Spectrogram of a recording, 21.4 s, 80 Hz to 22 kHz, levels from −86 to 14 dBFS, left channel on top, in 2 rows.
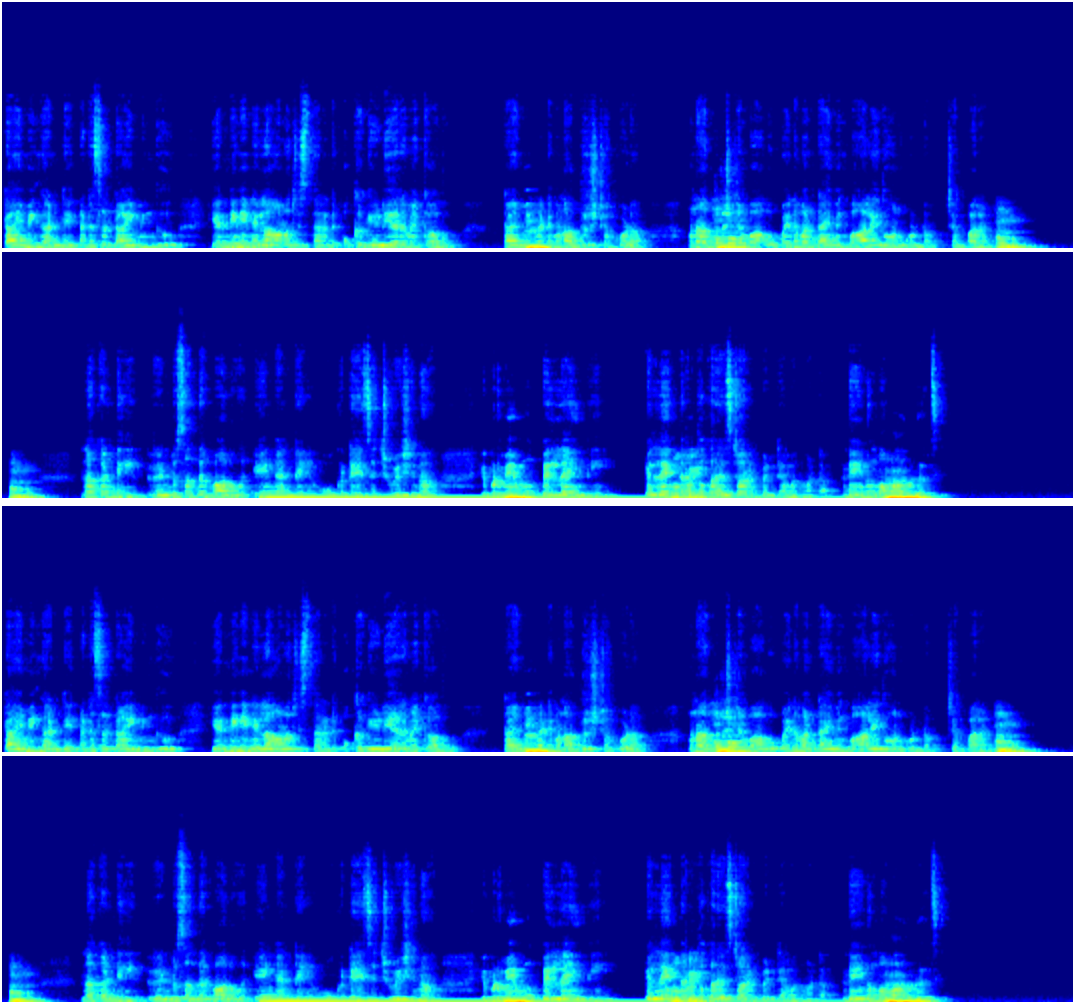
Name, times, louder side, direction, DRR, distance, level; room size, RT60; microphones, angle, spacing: voice 1, 0.0-1.8 2.1-4.5 5.0-6.4 6.9-10.0 11.5-16.8 17.1-20.0, equal, 25° left, 0 dB, 4.7 m, -35 dB
voice 2, 5.2-5.5 7.1-7.5 9.9-10.4 10.8-11.1 15.7-16.0 17.4-17.8 19.5-20.0, equal, 45° right, -2 dB, 1.7 m, -24 dB
Bass guitar, 13.3-19.5, right 1 dB, 30° right, 3.8 m, -32 dB
12.5 x 5.3 x 4.9 m, 0.42 s
head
